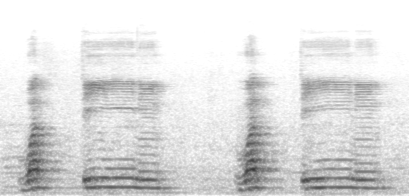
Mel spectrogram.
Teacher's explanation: या मद्दा है, या साकिन से पहले जेर, इसलिए एक अलिफ के बराबर खींचेंगे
